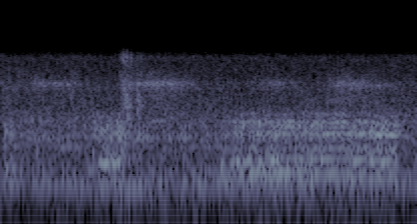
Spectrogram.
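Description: Domestic cat making a low, drawn-out call, starting about a second and a half in.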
